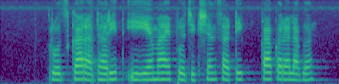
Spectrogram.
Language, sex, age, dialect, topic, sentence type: Marathi, female, 25-30, Varhadi, banking, question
